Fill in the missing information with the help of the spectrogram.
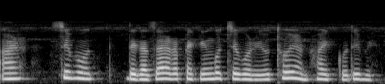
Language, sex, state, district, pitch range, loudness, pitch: Chakma, female, Tripura, Dhalai, 235-265 Hz, -15 LUFS, 250 Hz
